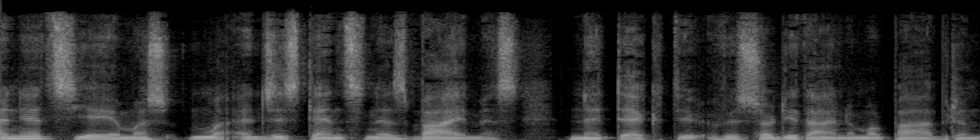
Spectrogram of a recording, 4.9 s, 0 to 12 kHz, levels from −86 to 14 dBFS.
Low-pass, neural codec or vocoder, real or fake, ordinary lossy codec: 10.8 kHz; codec, 24 kHz, 0.9 kbps, WavTokenizer, medium speech release version 1; fake; AAC, 48 kbps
